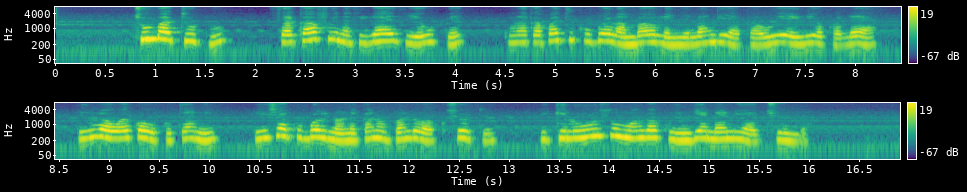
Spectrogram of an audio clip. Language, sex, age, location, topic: Swahili, female, 25-35, Nairobi, education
